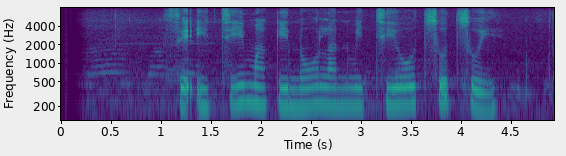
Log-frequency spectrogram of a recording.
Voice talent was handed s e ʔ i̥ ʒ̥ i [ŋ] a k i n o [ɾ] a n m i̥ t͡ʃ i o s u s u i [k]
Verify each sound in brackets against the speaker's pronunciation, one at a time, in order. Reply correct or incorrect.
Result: incorrect: m, incorrect: l, incorrect: none

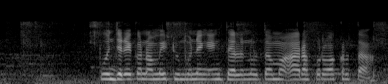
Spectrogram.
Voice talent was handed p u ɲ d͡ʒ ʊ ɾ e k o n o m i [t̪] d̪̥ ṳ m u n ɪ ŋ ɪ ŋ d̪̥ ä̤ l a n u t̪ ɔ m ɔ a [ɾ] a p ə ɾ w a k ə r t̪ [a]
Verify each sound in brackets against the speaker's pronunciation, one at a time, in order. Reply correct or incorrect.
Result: incorrect: none, correct, correct

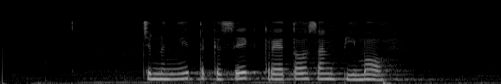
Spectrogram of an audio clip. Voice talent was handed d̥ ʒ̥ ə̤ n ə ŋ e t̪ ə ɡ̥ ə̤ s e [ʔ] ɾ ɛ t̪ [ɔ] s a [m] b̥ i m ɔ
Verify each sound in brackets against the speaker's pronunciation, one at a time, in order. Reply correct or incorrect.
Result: incorrect: k, correct, incorrect: ŋ

